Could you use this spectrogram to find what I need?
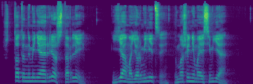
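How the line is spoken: Man shouting back. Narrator (Russian): кричал в ответ красномордый мужик

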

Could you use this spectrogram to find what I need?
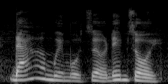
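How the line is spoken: Smiling. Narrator (Vietnamese): Nikki mỉm cười nói

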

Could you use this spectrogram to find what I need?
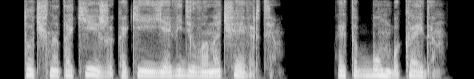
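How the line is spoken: Whispered. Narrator (Russian): прошептала

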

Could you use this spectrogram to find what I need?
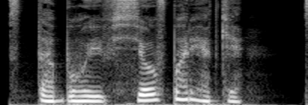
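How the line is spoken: Quiet question. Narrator (Russian): тихо спросила Василиса

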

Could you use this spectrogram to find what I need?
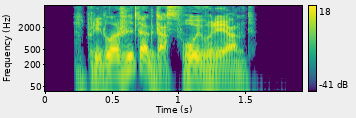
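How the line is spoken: Brother snapping back. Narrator (Russian): огрызнулся брат

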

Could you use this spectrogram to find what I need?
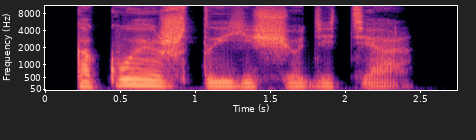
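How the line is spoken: Shaky sigh. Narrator (Russian): Он прерывисто вздохнул

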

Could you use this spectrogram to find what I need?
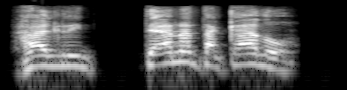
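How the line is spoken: Exclaimed. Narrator (Spanish): exclamó Ron

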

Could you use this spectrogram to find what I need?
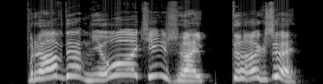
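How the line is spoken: Boy's loud interrupting apology. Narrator (Russian): Мальчик прерывает хулигана и просит прощения так громко, как только может

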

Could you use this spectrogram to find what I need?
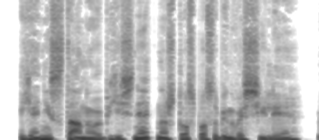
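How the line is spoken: Soft female reply. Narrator (Russian): мягко ответила девушка

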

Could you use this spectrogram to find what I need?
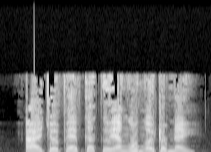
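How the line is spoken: Haughty, cold. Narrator (Vietnamese): Nàng ta cao cao tại thượng lạnh lùng mở miệng nói

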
